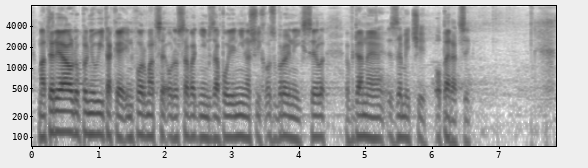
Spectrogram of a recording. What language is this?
Czech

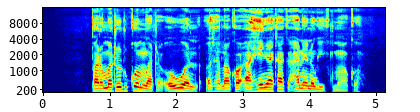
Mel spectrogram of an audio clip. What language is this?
Luo (Kenya and Tanzania)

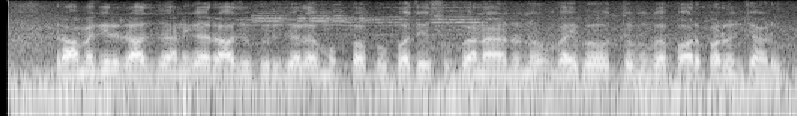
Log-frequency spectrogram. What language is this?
Telugu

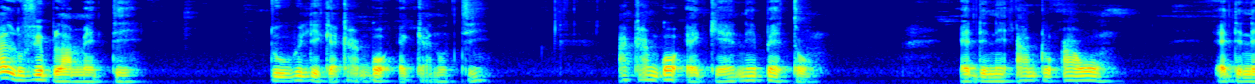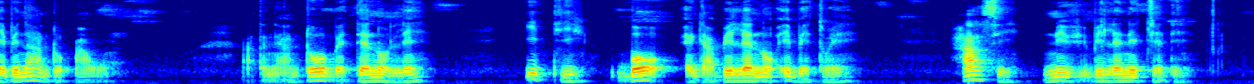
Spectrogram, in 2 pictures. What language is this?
Ikposo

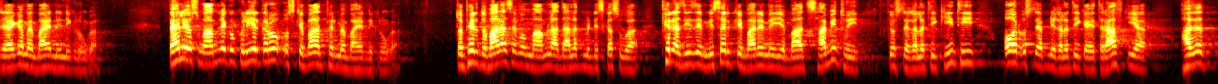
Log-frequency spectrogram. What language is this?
Urdu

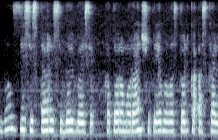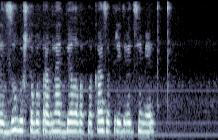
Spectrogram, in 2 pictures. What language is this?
Russian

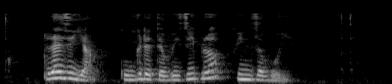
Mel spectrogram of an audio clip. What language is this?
Catalan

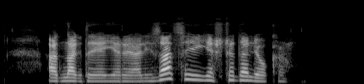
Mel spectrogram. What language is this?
Belarusian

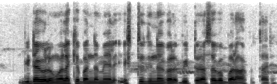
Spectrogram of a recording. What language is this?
Kannada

